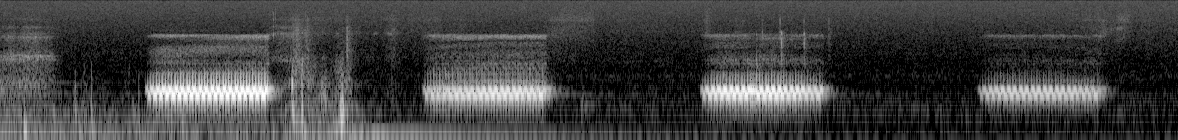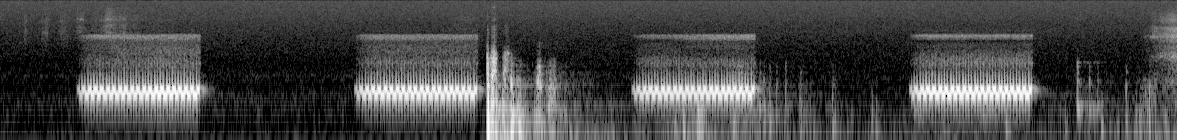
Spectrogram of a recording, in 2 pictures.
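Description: A telephone ringback tone plays while a caller waits for an answer: eight long, low, buzzing rings, evenly spaced and separated by silent gaps. There is no talk.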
